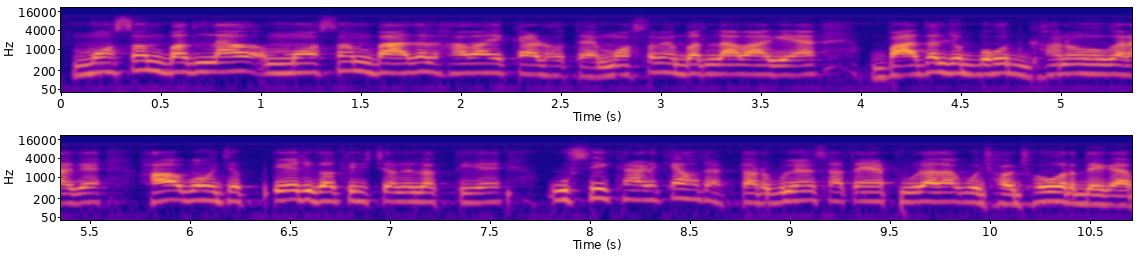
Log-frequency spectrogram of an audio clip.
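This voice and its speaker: A man with a slightly high, clear and resonant voice informally explains aviation terms. He's repetitive, poses his own questions and answers them, and uses frequent check-in tags.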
